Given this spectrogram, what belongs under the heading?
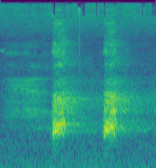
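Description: A dog barks twice in quick succession at a squirrel that has jumped onto a fir tree outdoors, two short sharp barks, fairly close and clear against quiet surroundings.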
